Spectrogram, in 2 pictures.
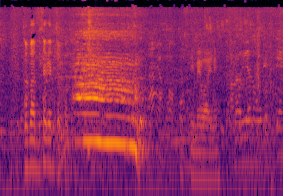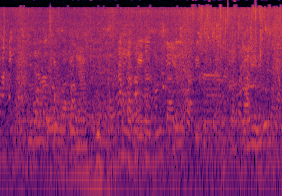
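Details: Belgian Blue cattle at a cattle contest at Bintang Tani Farm: one loud, drawn-out moo lasting about a second, held steady and then dropping at the end, followed by crowd chatter and background voices.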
